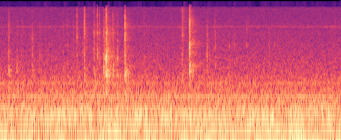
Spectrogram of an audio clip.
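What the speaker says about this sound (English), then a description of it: "That must be that new quiet MacBook keyboard." A quiet MacBook keyboard gives a few faint, soft key taps scattered over a low steady background hum, with no talking.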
